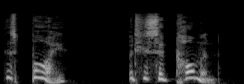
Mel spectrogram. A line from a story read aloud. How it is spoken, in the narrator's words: Estella exclaimed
